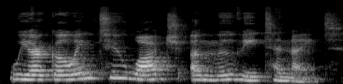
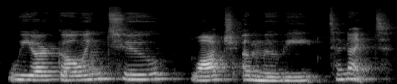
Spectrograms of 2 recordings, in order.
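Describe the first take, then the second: First: It is said faster, as one smooth flow. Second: It is said slowly, with pauses between words.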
